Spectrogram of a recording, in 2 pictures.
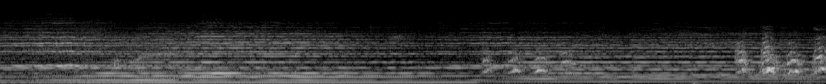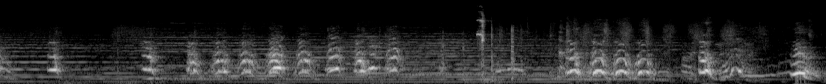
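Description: dog barking and whimpering

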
